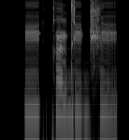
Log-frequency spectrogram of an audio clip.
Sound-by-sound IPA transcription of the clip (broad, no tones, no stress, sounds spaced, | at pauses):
i ʔ k ə̃ d i ɡ ʃ i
